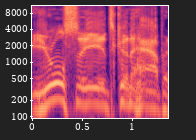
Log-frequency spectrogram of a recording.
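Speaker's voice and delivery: put-on high, fast ranting talk-radio voice.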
